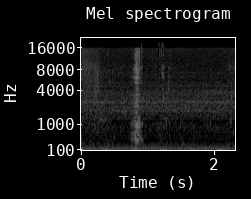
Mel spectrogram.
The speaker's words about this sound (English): I swallowed the ice cube. When the ice cube melts in my whiskey mug, it gets in through my sippy lips sometimes, and then it gets in my mouth and it's too cold.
